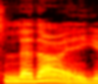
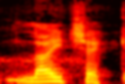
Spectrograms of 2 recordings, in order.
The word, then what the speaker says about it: Ledaig: Det, jag hade väl en, de här som inte uttalas Ledaig utan Lightcheck eller något sånt.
